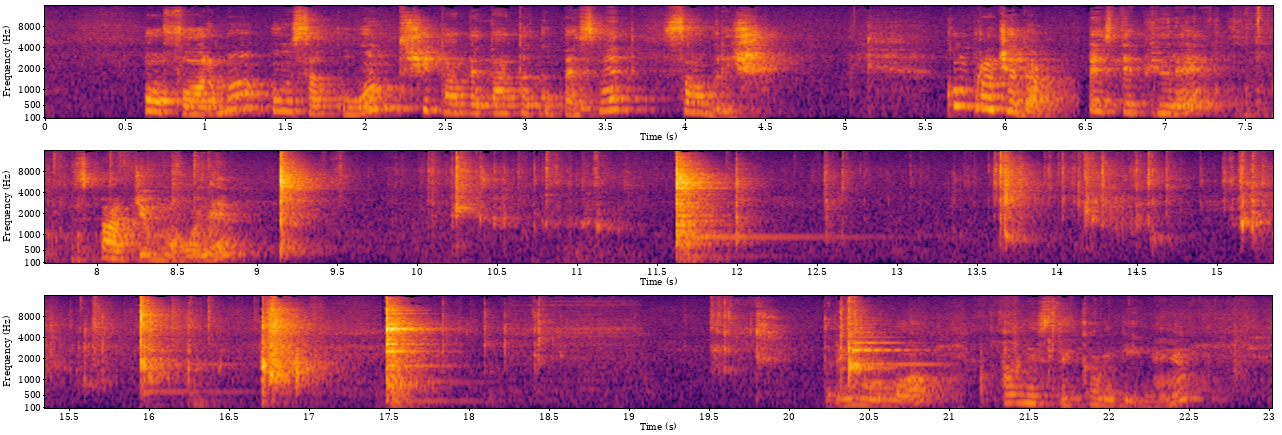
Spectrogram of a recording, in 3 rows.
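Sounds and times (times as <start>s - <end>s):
eggs cracking on bowl rim: 9.1s - 12.8s, 13.6s - 18.5s
eggshells pulled apart: 13.5s - 16.0s.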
